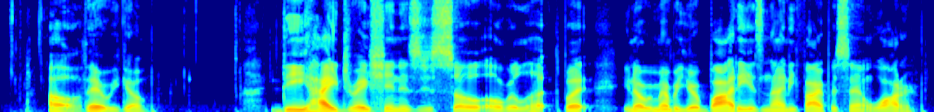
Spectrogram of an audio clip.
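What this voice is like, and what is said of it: Raspy voice. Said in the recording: “my voice is so raspy”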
